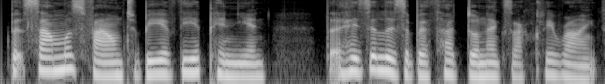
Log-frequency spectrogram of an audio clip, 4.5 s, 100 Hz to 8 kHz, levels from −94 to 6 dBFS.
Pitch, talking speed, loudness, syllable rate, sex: 165 Hz, 210 wpm, -18 LUFS, 5.9 syllables/s, female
